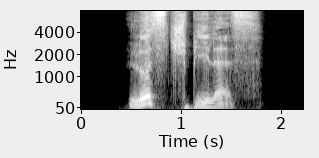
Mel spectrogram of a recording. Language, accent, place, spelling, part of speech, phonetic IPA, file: German, Germany, Berlin, Lustspieles, noun, [ˈlʊstˌʃpiːləs], De-Lustspieles.ogg
- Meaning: genitive singular of Lustspiel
